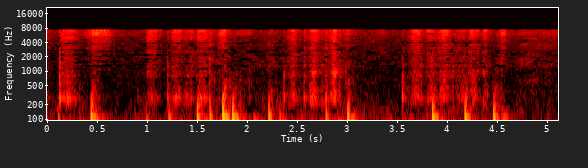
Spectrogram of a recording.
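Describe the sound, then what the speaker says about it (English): A pen scratches and taps on paper drawing a cube sketch, a busy run of short strokes and light knocks with steady, fairly close rhythm, no speech. "if we just draw maybe a sketch here just to show it"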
